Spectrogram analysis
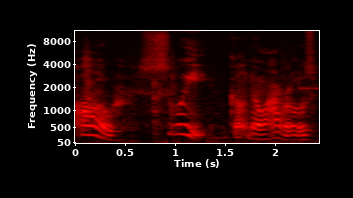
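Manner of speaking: usual speaking voice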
